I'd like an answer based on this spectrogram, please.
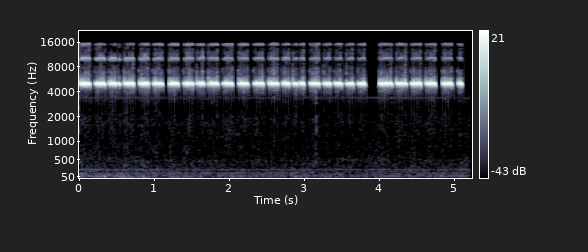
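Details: Cricket singing close up on Cape Cod, rubbing its legs against its abdomen: high, clear pulsed chirps, about five a second, in a steady rapid train broken by one short pause near the end.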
